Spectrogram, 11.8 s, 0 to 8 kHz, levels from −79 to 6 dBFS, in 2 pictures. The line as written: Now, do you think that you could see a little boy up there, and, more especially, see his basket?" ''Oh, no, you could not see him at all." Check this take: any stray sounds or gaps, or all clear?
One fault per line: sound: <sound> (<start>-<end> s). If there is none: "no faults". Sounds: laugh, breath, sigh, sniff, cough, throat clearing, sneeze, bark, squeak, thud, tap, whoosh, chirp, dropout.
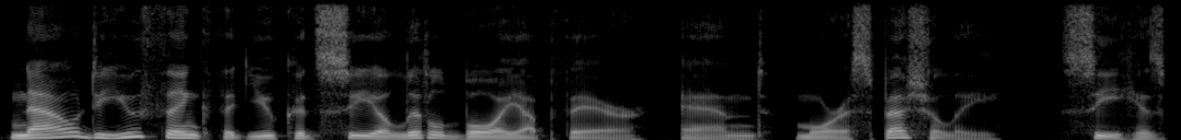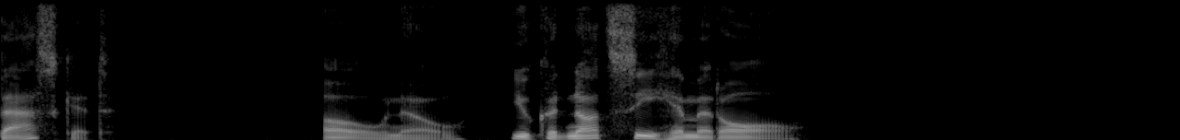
no faults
